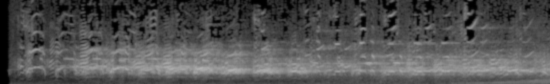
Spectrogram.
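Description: A large flock of birds calling over one another, many short overlapping calls in a dense chorus, fading in from silence at the start. Near the end, low sustained analog-synthesizer notes begin underneath, stepping in pitch.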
